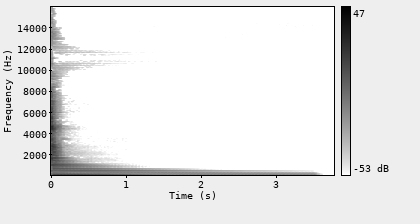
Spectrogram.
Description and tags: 1051 HARD BASS-F1-TMc-
An original electric bass emulation synthesized in Reason’s Europa soft synth by Tom McLaughlin. Acts as loud samples with MOGY BASS as medium, and MDRN BASS as soft samples in a velocity switch sampler patch.
bass, emulation, chromatic, multisample, electric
